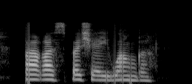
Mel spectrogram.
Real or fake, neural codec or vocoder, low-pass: real; none; 7.2 kHz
